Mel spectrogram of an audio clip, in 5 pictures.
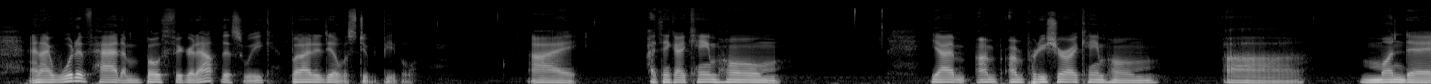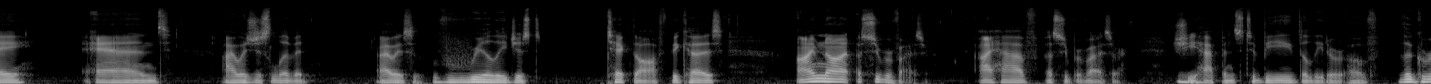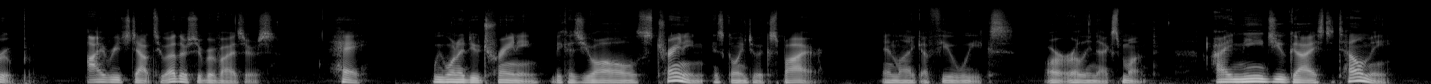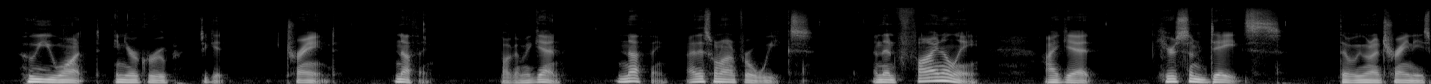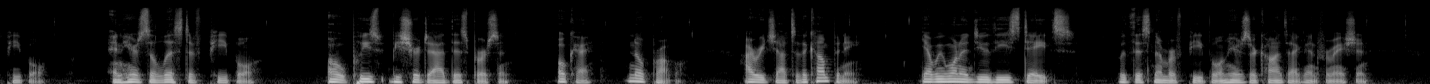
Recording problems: none

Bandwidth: 14.5 kHz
